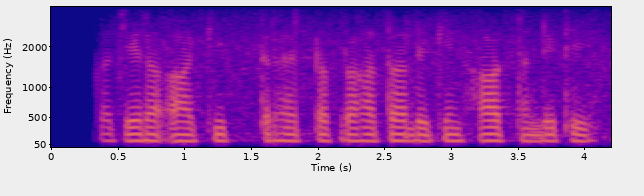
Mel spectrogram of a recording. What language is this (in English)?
Hindi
